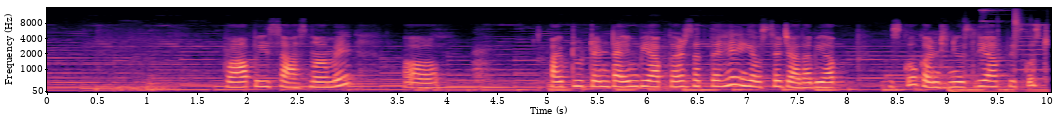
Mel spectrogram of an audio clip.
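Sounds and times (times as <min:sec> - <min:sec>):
background music with low drone: 0:00.0 - 0:10.0.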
